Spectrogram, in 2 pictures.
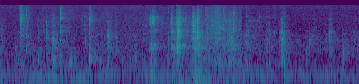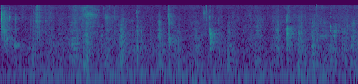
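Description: Faint close-miked chewing of sushi rolls: scattered soft mouth clicks and smacks, a little louder about two seconds in.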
